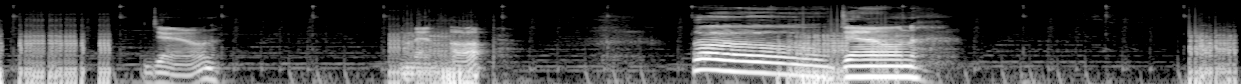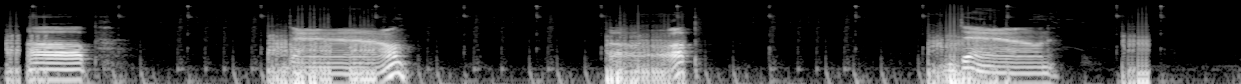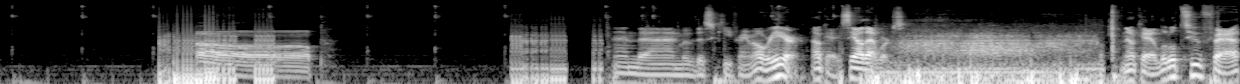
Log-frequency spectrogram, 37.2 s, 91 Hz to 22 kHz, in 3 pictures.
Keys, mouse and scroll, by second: 0.1-1.2 drag, 2.1-3.1 drag, 3.8-5.0 drag, 6.0 click, 7.7-9.0 drag, 10.2 click, 11.8 click, 13.6 click, 15.0-16.2 drag, 17.0 click, 18.4 click, 20.1 click, 21.6 click, 23.5 click, 24.9 click, 26.3-27.6 drag, 28.4 click, 29.8-30.9 drag, 31.2 right click, 31.9 g, 33.1 click, 33.3 space, 35.8 space, 36.6 right click, 36.8 c.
